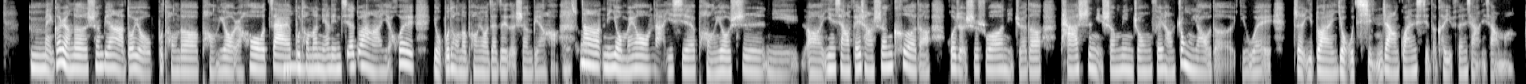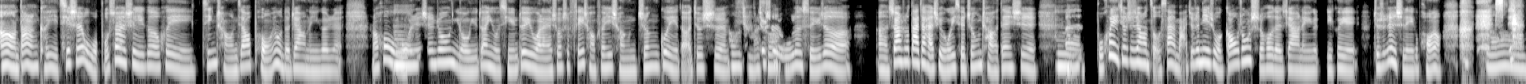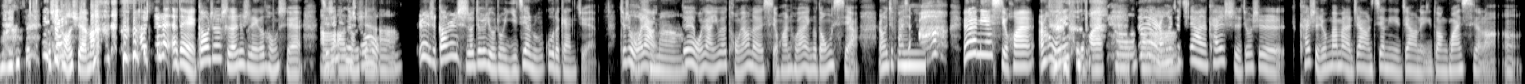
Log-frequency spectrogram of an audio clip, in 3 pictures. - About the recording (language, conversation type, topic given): Chinese, podcast, 你有没有一段友情，随着岁月流逝而越发珍贵？
- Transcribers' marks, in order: laugh; laughing while speaking: "其 其实最开始"; chuckle; laugh; other background noise; surprised: "啊"; chuckle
